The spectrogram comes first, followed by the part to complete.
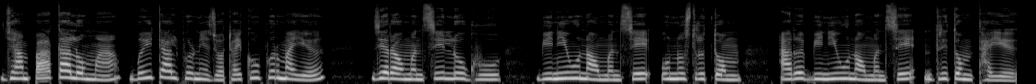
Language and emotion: Bodo, neutral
